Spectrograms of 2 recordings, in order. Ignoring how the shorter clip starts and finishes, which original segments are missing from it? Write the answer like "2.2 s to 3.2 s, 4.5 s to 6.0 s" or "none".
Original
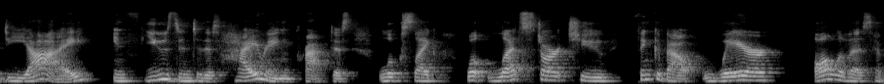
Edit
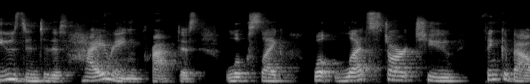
none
